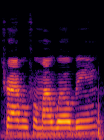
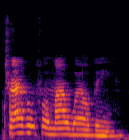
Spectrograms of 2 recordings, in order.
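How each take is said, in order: First: "Travel for my well-being?" with a rising, doubtful tone; mocking question; incredulous question. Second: Slowed, deliberate "Travel for my well-being."; slow, sceptical restatement; slow flat repeat. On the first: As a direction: read it as if you can't believe it. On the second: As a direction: weigh each word of it. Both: Shown as a demonstration.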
